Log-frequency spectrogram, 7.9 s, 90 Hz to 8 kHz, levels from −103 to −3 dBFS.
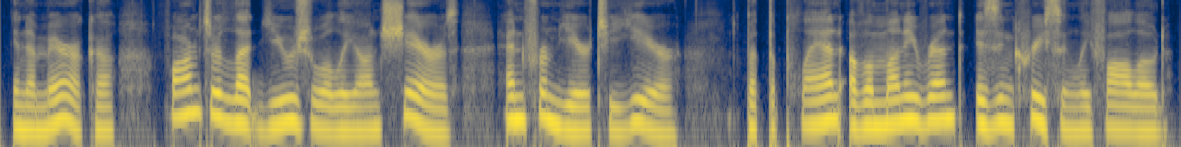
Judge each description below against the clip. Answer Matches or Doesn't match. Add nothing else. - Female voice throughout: Matches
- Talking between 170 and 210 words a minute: Matches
